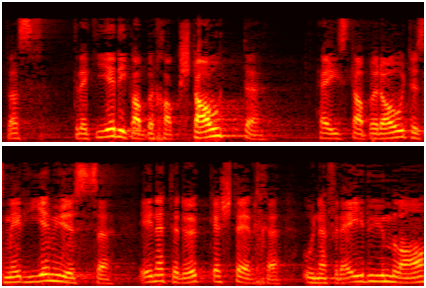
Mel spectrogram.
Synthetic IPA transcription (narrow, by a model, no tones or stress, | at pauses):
d̥ɑs | trɛɡ̥iəɾiɡɑbəɾχɑkʃtɑltə | hɛɪstɑbəɾowd̥ɑsmɪːɾɦiːəmyəsə | ɪnədərʏkːəʃtɛɾχəunəfɾɛɪɾyːmlɑː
